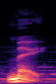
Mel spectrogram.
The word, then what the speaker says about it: me: Another potent symbol related to Enki is the Ms, pronounced May.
